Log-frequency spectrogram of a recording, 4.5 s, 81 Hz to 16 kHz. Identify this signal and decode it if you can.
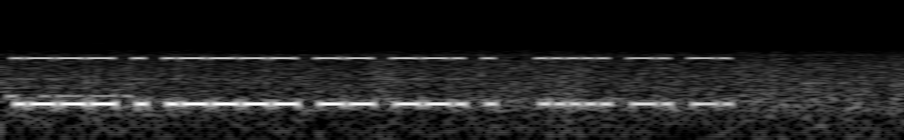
Morse code, heard as a keyed tone, about 31 wpm, 310 Hz, with noise. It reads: JE1MGE 5NN
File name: chatham / 2350-12CW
